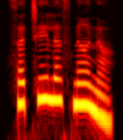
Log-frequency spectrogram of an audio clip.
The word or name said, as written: ಸಚೇಲಸ್ನಾನ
